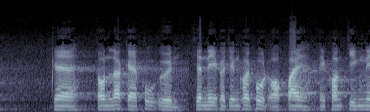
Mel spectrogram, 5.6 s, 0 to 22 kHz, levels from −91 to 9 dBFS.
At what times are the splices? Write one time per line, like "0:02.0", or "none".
0:02.8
